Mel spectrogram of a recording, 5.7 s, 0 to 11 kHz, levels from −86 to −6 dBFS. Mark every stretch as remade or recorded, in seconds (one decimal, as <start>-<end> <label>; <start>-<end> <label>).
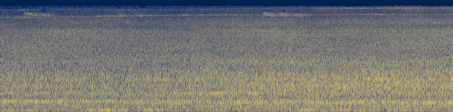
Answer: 0.0-5.7 recorded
